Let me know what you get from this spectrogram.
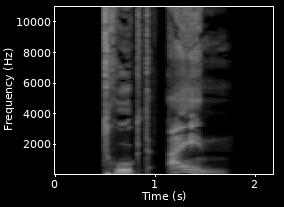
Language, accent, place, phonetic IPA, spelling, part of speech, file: German, Germany, Berlin, [ˌtʁuːkt ˈaɪ̯n], trugt ein, verb, De-trugt ein.ogg
- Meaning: second-person plural preterite of eintragen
